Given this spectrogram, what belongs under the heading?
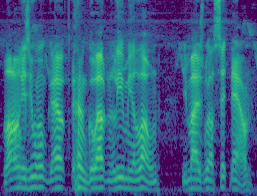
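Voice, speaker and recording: A man's voice: medium pitch, steady tone, fairly quick, creaky, bright, forceful tone, voice pushed up. A man voicing a proud, aloof stable hand, bitter and defensive, with complaining rural speech in a storybook reading. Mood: grudging. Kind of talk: storybook read-aloud character voice.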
